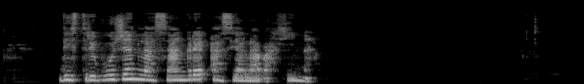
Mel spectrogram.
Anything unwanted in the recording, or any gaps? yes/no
no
